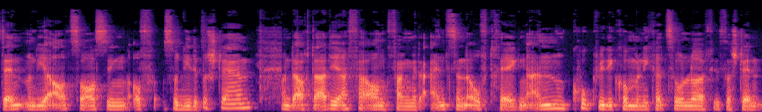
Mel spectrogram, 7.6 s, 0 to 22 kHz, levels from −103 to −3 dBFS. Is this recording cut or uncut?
cut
